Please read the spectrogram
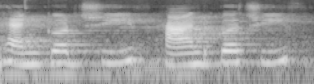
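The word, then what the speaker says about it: handkerchief: Next is the listener dress the wounds of the speaker with his हैंडकरचीफ. ठीक है, इसमें हम D silent बोलते हैं.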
